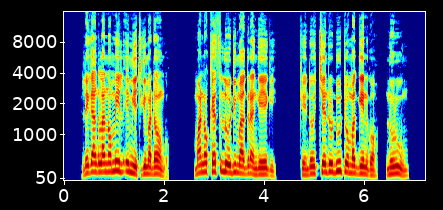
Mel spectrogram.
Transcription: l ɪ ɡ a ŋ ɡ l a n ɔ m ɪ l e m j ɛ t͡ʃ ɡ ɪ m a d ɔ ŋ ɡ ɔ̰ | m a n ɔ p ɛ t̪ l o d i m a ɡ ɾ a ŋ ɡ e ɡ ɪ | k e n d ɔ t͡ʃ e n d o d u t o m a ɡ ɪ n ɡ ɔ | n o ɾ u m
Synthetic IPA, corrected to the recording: l ɪ ɡ a ŋ ɡ l a n ɔ m ɪ l e m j e t͡ʃ ɡ ɪ m a d ɔ ŋ ɡ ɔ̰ | m a n ɔ k ɛ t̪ l o d i m a ɡ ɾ a ŋ ɡ e ɡ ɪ | k e n d o t͡ʃ e n d o d u t o m a ɡ ɪ n ɡ ɔ | n o ɾ u m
